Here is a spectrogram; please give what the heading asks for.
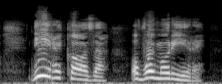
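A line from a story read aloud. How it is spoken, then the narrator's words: Furious shout. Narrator (Italian): Wang Lung, fuori di sé per questo, gridò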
